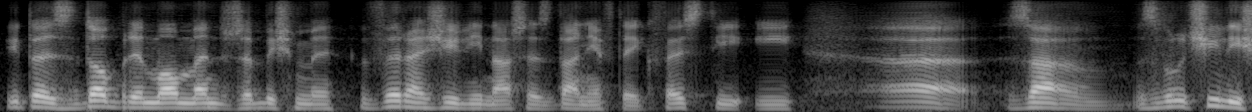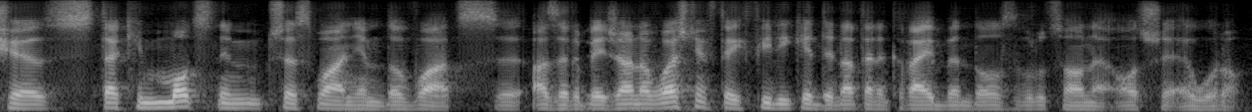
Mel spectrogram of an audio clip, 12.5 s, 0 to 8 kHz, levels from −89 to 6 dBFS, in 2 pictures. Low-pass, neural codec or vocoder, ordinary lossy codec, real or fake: none; codec, 16 kHz, about 1 kbps, DyCAST, with the encoder's durations; none; fake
